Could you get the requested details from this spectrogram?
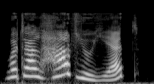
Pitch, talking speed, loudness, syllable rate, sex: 310 Hz, 195 wpm, -14 LUFS, 4.7 syllables/s, female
